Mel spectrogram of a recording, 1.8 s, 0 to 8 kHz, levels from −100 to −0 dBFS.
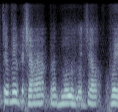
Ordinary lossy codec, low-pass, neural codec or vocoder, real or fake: AAC, 32 kbps; 7.2 kHz; codec, 16 kHz, 0.5 kbps, FreqCodec, smaller model; fake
